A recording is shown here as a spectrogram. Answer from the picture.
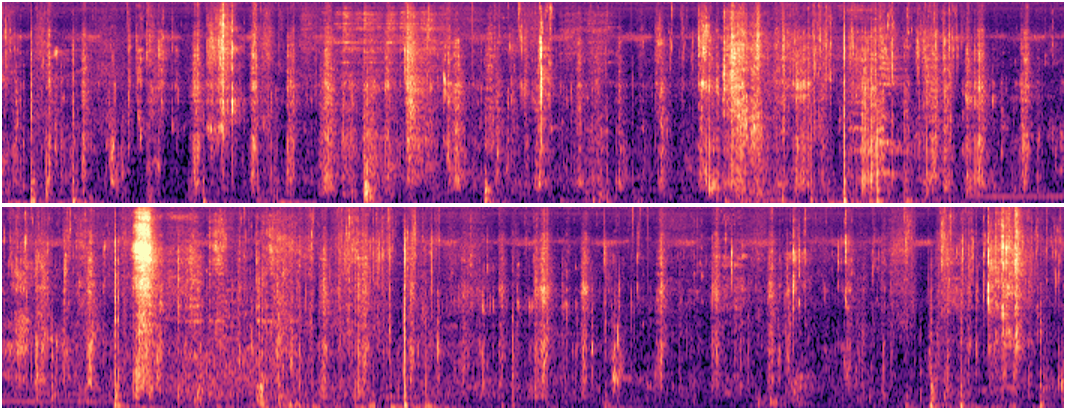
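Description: Close-miked eating: two people chewing and crunching, with crisp bites into raw cucumber and fingers working rice on a metal tray.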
